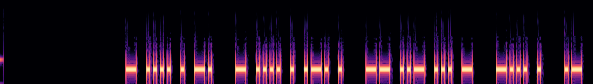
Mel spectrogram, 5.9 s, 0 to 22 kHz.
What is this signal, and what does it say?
Morse code, heard as a keyed tone, about 34 wpm, 700 Hz. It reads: THEN THERE MUST BE A
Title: Sentences from Top 1400 Words 35wpm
